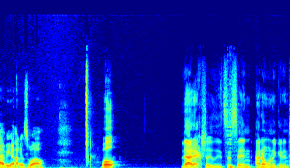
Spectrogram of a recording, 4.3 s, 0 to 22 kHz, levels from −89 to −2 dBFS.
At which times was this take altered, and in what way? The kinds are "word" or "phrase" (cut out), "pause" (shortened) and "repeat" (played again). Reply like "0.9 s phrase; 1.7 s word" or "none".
none

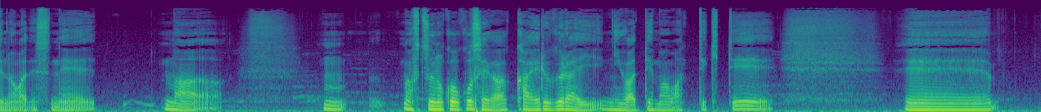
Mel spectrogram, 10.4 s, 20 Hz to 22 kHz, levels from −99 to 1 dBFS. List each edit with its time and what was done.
none

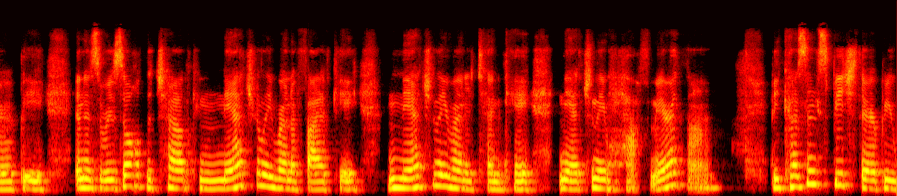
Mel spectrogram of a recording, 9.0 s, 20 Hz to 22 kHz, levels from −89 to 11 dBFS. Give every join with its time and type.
6.1 s word

